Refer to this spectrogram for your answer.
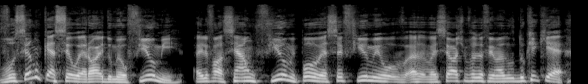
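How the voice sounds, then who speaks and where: A man talks at a very fast pace in a fairly high pitch. His loudness stays very even in a very clean recording with a silent background. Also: lively intonation. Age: 30s. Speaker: comedian. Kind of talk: casual chat.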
